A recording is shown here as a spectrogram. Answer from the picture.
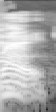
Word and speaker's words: Re: Ray.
